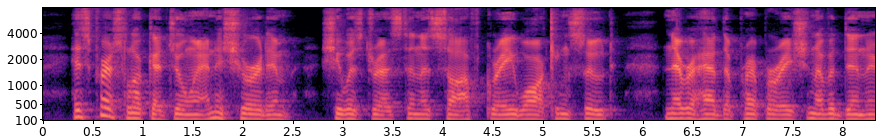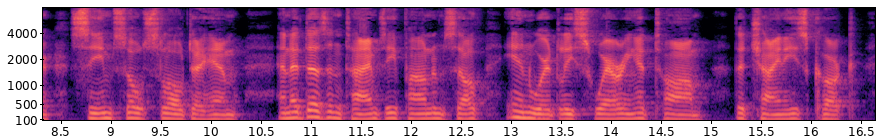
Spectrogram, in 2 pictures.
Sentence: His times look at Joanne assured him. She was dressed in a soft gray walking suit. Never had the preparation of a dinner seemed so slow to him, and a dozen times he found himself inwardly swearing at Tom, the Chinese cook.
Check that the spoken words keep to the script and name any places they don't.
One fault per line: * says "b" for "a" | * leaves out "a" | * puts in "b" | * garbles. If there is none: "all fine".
* says "first" for "times"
